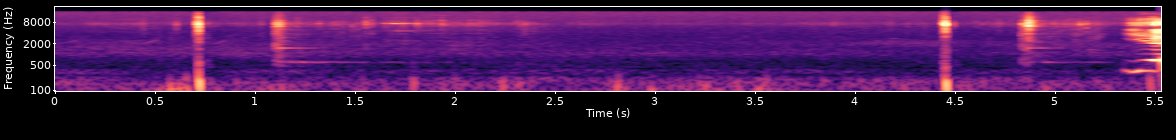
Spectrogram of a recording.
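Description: A soccer ball is kicked with a sharp thump, outdoors.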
